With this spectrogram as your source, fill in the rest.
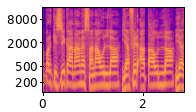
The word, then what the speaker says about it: ثناء اللہ: 1 عدد شمار ہوگا۔ اس کا تلفظ اصل میں سا نون الف الف لام لام ہا ہے، یعنی ثناء اللہ الف میں پیش ہے، تو اسی لیے یہ حمزہ نہیں ہے، یہ الف کا قائم مقام ہے، تو اس کے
